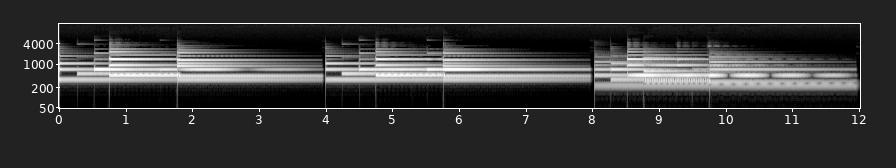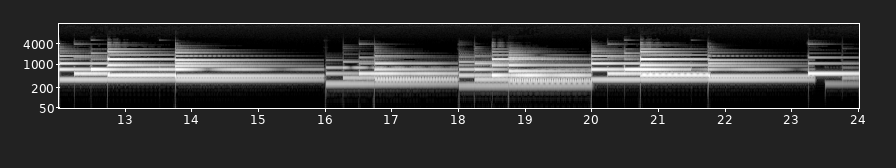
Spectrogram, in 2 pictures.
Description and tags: Song3 RHODES Fa 4:4 120bpms
Fa, blues, beat, HearHear, Chord, loop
